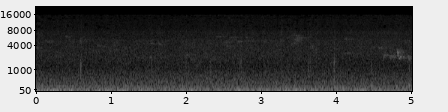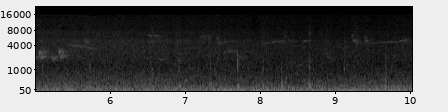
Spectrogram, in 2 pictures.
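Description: Faint outdoor ambience of small birds chirping here and there, with a short cluster of chirps about halfway through. Light taps come from an Indian peafowl pecking grain off the ground, over a low rumble.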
